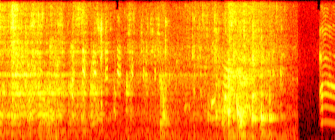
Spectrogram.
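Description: A toilet flushes with a loud rushing and gurgling swirl of water that lasts several seconds, then cuts off abruptly, followed by a brief warbling sound.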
